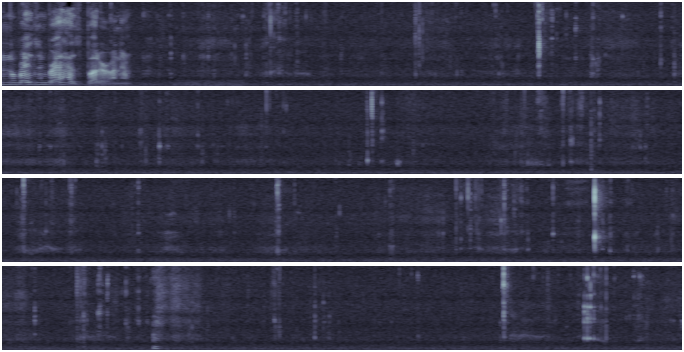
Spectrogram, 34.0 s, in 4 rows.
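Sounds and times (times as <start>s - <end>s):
steady low hum: 0.0s - 34.0s
biting and chewing toast: 5.1s - 12.2s, 19.8s - 27.5s, 32.7s - 34.0s.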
